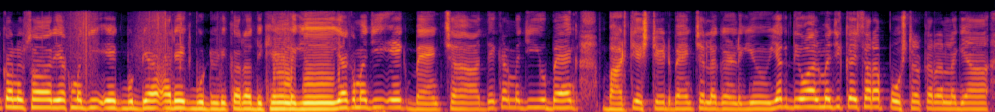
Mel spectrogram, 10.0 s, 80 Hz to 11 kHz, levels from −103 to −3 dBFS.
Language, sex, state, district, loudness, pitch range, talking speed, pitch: Hindi, male, Uttarakhand, Tehri Garhwal, -16 LUFS, 180-220 Hz, 230 wpm, 195 Hz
